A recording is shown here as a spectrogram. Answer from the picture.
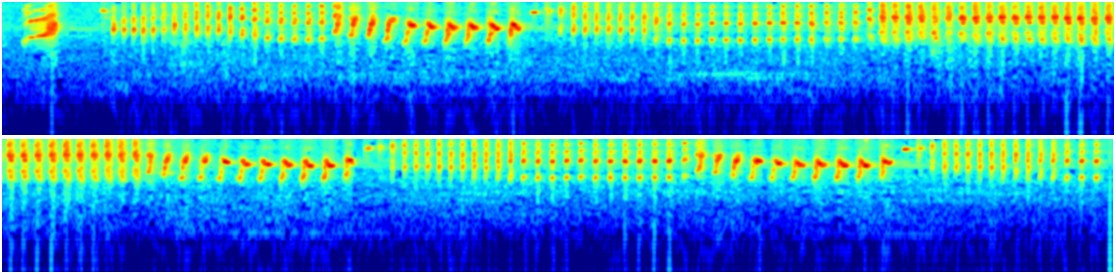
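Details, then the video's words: Male long-tailed shrike in full varied song, used as a lure: long runs of rapid, dense buzzy trills alternating with chattering phrases, nearly continuous. "PANCINGAN BURUNG CENDET GACOR BANYAK VARIASI"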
